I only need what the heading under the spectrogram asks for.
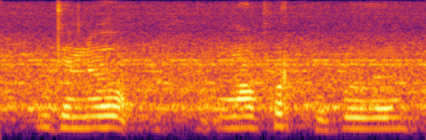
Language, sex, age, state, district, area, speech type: Bodo, female, 30-45, Assam, Kokrajhar, rural, spontaneous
